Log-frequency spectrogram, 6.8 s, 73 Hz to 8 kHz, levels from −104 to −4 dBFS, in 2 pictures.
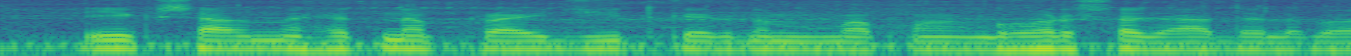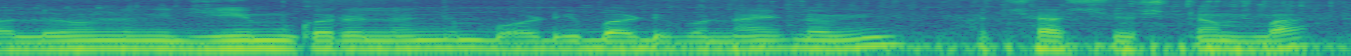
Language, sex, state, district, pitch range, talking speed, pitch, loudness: Bhojpuri, male, Bihar, Gopalganj, 125-135 Hz, 205 wpm, 130 Hz, -26 LUFS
